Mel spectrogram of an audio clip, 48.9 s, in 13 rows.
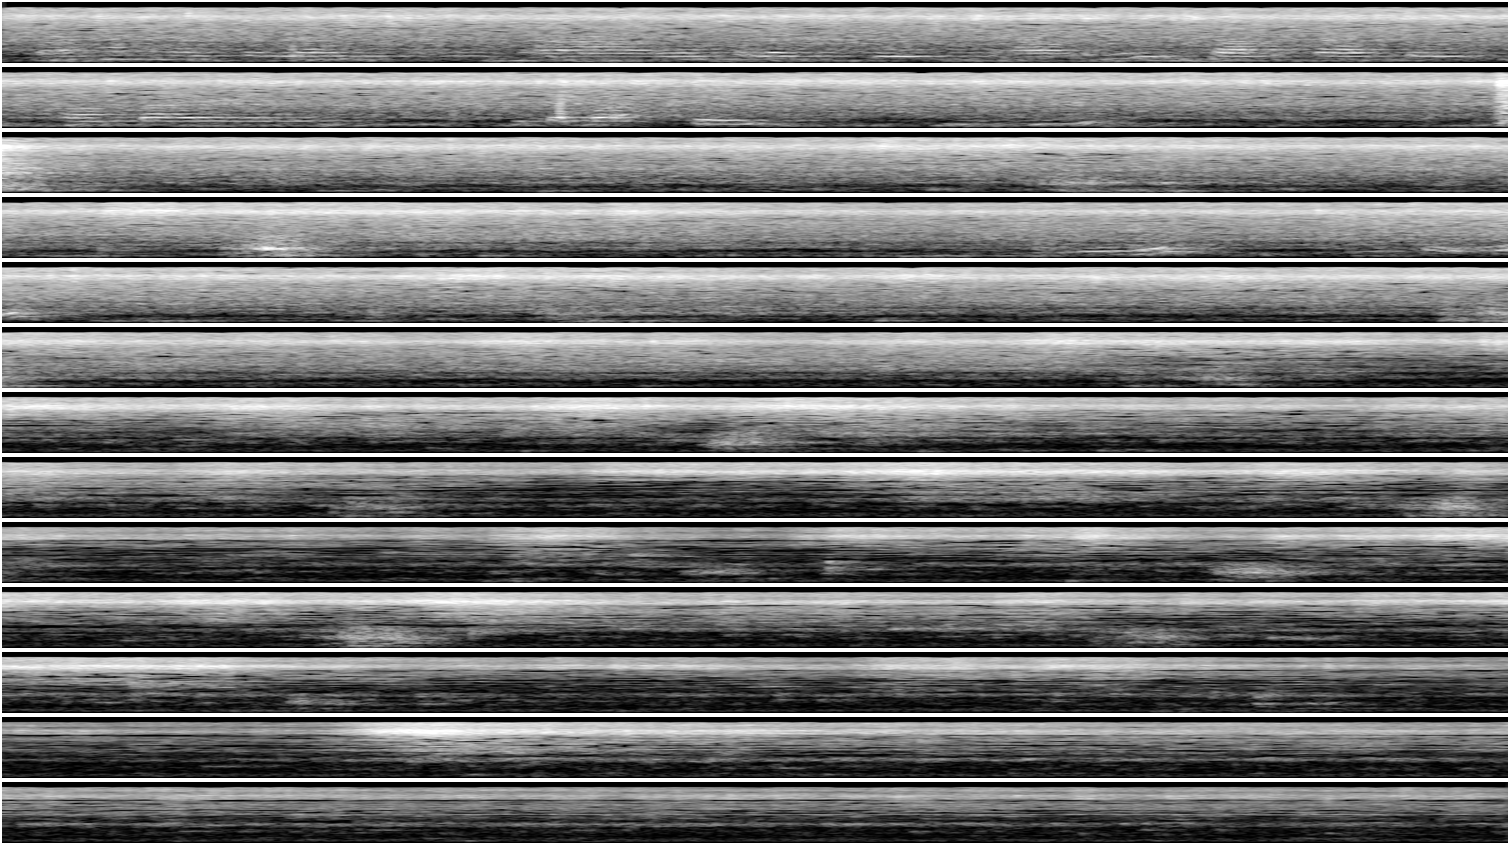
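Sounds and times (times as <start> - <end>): chicken sizzling in a pot: 0.0 - 48.9
spatula scraping a pot: 11.6 - 12.5, 21.4 - 22.7, 36.2 - 37.3.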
